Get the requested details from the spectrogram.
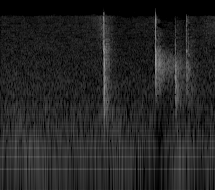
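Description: A cue strikes a ball with a sharp click.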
